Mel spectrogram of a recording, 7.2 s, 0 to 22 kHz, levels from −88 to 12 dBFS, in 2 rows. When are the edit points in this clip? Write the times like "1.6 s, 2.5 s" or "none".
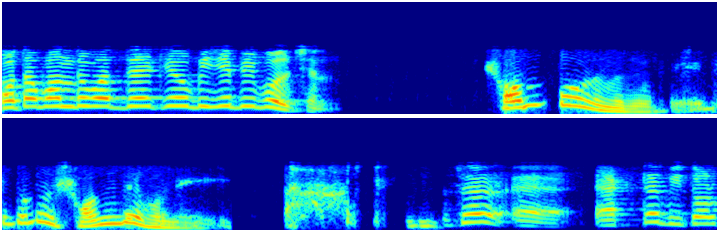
4.8 s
